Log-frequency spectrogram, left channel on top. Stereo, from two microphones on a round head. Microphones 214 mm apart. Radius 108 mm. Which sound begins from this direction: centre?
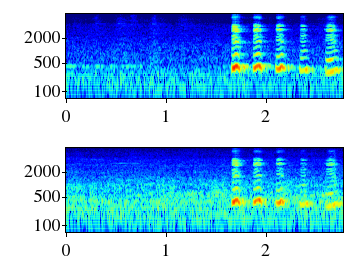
Laughter, at 1.6 s.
